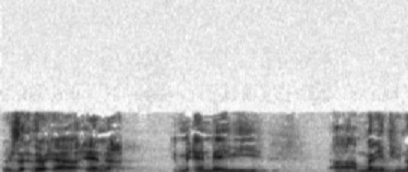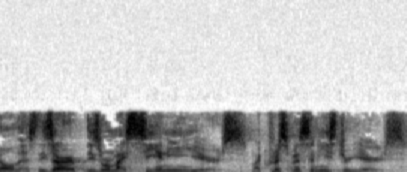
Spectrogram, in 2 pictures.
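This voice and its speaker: A man speaks in an Upper Midwest accent. His pace is moderate and his intonation fairly even. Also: fairly high pitch for a man. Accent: Upper Midwest American. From Wisconsin, small town. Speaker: church member giving testimony. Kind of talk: testimony.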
